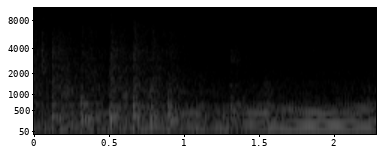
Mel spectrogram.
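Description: A steady, unchanging low drone of engines, with a few soft handling clicks over it.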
